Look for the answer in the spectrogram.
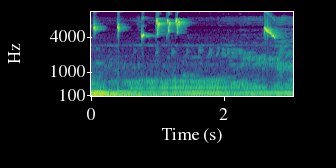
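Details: Actively singing orange-headed thrush, loud 'shooting' song full of mimicked fillers, meant to prompt silent birds to sing: a quick run of high thin whistles and clipped chirps, then a downslurred note, over a constant low hum.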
